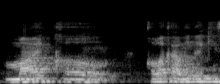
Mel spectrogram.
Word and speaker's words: Michael: Se você não fizer isso, você vai pronunciar som de U, som de vogal. Não pode, é som de consoante.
